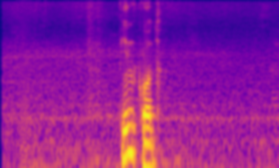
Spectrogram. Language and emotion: Russian, neutral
